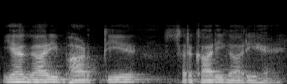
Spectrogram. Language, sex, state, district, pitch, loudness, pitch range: Hindi, male, Manipur, Imphal West, 105 Hz, -19 LUFS, 100-115 Hz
